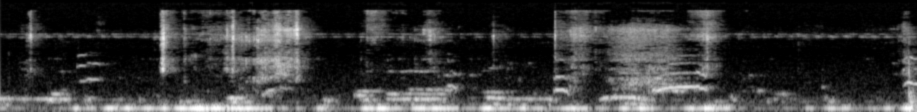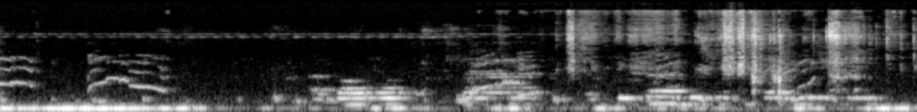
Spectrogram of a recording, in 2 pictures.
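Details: Two-week-old kittens, stronger on their legs and climbing out of the box, let out intermittent clusters of thin wavering mews between pauses, over a continuous low hum and occasional rustle.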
